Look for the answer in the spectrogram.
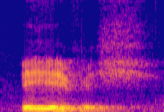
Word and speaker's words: ewig: ewig. – And there we have an IG that's not a K at all, it's the ich laut.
